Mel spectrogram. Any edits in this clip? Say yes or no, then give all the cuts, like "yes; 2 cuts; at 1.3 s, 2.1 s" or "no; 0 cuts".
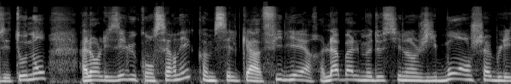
no; 0 cuts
